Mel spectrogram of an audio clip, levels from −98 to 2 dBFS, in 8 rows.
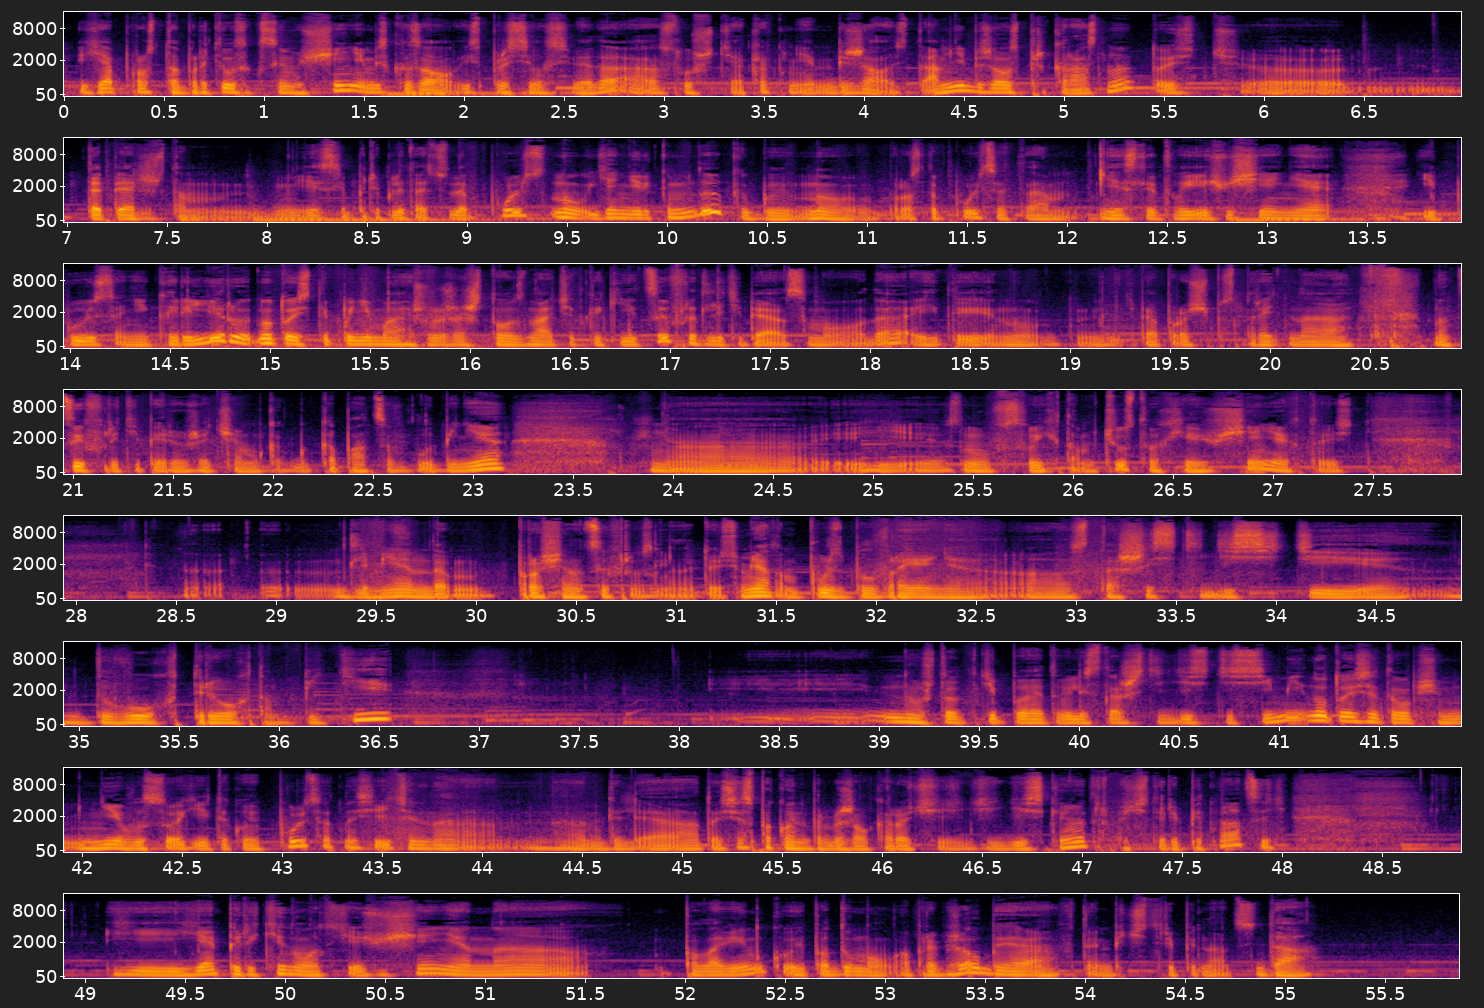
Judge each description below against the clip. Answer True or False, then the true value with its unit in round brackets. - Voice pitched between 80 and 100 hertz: False (110 Hz)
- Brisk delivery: True (165 wpm)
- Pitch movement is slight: True (2.2 semitones)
